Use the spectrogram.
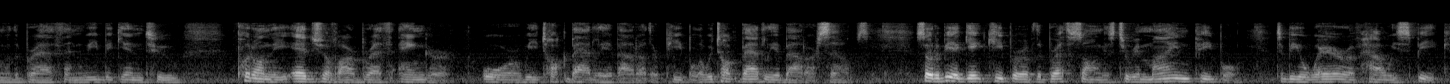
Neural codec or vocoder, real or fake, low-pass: none; real; 7.2 kHz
